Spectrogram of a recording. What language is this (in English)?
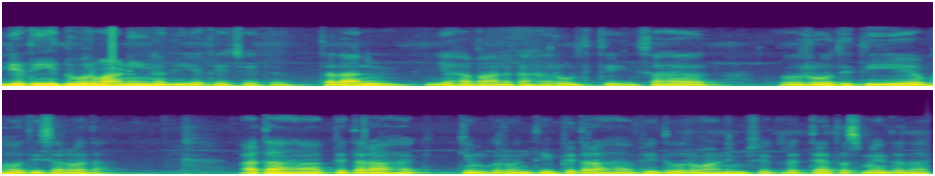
Sanskrit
